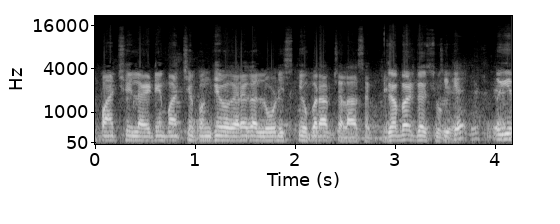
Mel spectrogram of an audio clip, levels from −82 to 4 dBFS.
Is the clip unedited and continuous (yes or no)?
yes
